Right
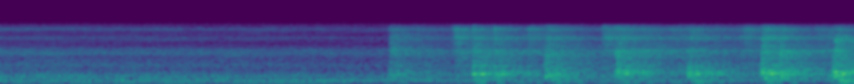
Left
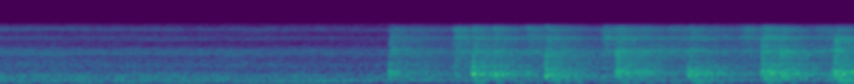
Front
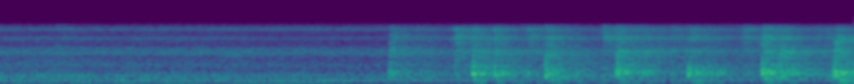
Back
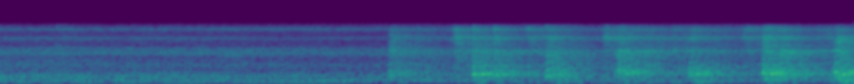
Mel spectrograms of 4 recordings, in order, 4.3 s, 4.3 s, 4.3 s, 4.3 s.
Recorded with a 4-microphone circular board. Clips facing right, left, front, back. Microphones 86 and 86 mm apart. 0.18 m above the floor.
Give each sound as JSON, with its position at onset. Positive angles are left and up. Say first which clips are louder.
{"t": 1.9, "sound": "running footsteps", "louder": "left 1 dB, front 4 dB", "azimuth_deg": 60, "distance_m": 0.8}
